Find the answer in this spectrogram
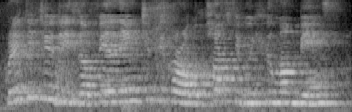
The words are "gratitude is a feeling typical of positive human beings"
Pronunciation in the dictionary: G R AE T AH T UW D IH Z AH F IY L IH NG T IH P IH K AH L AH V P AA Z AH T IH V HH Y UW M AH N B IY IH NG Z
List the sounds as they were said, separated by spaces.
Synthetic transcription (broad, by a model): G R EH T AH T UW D IH Z AH F IY L IH NG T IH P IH K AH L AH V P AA S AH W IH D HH Y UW M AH N B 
